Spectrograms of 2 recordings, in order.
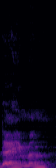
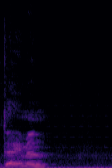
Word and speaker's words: daemon: Hope we could have run the Docker daemon. I love how they spell it too. It sounds like demon, but it's Daemon. Daemon.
